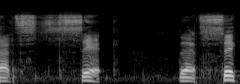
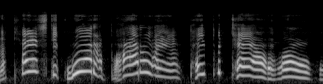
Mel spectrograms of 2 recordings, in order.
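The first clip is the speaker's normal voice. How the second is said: very high puppet voice with swooping pitch. Telling the listener what the familiar bit is, doing it in Elmo voice. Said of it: "It's Elmo going".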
